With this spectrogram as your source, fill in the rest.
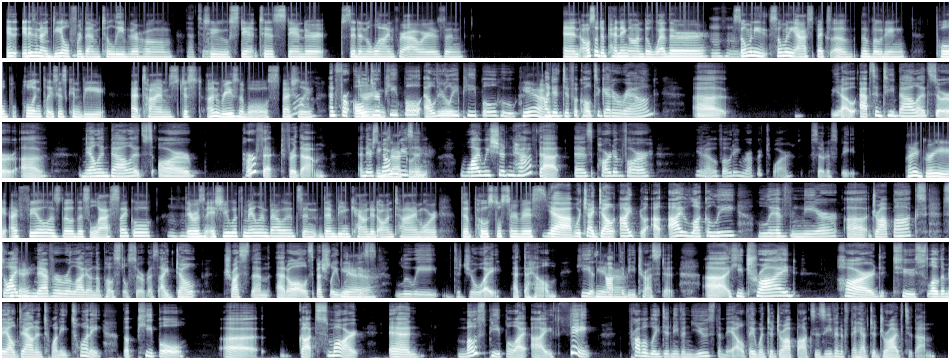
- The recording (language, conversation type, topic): English, unstructured, How should we address concerns about the future of voting rights?
- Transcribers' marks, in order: distorted speech; tapping; other background noise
